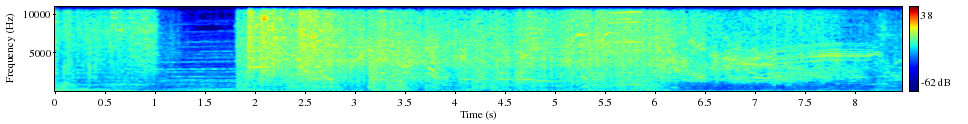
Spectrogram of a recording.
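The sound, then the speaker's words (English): Rubber crystals are shot and shatter as a film special effect: a loud, dense shattering crash bursts out after a brief tonal lull, followed by a long spray of tinkling, clattering debris that slowly thins out while staying fairly loud throughout. “Shoot the rubber crystals.”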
